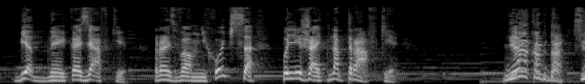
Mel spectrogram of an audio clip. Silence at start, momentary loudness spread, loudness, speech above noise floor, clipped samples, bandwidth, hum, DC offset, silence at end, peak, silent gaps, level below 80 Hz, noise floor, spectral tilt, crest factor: 0.15 s; 14 LU; -21 LUFS; 27 dB; under 0.1%; 16 kHz; none; under 0.1%; 0 s; -4 dBFS; none; -70 dBFS; -49 dBFS; -3.5 dB/octave; 18 dB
